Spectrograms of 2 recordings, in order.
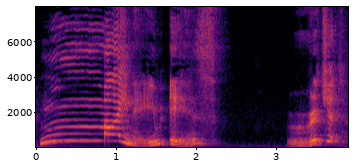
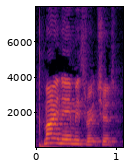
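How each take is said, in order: First: It is said in a cartoon character voice. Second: It is said in a plain, ordinary voice.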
